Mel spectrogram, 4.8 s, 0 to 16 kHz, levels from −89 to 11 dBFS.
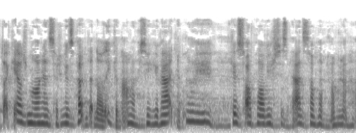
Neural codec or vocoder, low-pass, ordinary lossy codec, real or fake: autoencoder, 22.05 kHz, a latent of 192 numbers a frame, VITS, trained on one speaker; 9.9 kHz; MP3, 48 kbps; fake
